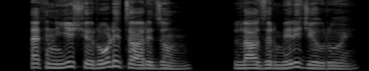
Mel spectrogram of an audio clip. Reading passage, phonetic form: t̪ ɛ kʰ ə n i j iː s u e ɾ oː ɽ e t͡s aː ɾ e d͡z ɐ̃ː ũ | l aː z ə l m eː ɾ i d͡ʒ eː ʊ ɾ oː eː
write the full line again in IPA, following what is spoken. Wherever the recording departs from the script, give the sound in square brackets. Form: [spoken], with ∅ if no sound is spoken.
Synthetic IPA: t̪ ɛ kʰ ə n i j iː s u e ɾ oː ɽ e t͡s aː ɾ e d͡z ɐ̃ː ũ | l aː z ə [ɾ] m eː ɾ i d͡ʒ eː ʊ ɾ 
